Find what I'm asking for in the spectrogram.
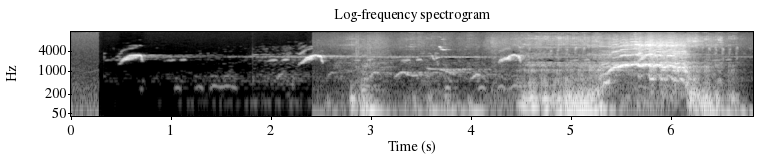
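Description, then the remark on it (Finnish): A horse whinnies loudly, a long quavering neigh that rises and falls, preceded by a few brief bird chirps and some rustling movement. “Mieleeni tulee myös kertomus onnellisesta hevosesta, joka on niityllä ihailemassa auringon paistetta ja apiloiden tuoksua.”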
